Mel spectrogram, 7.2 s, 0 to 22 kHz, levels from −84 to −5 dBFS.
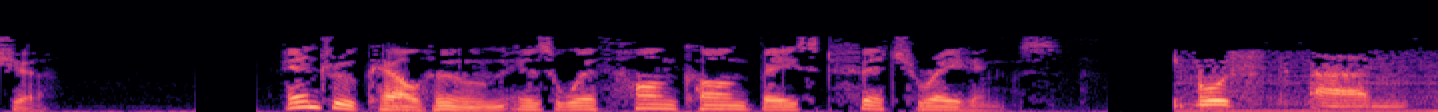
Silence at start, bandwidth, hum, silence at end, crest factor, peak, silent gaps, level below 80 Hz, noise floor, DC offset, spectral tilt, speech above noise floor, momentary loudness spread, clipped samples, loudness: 0 s; 5.8 kHz; none; 0 s; 20 dB; -6 dBFS; 0.97-1.28 s; -48 dBFS; -51 dBFS; under 0.1%; -5 dB/octave; 27 dB; 15 LU; under 0.1%; -25 LUFS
